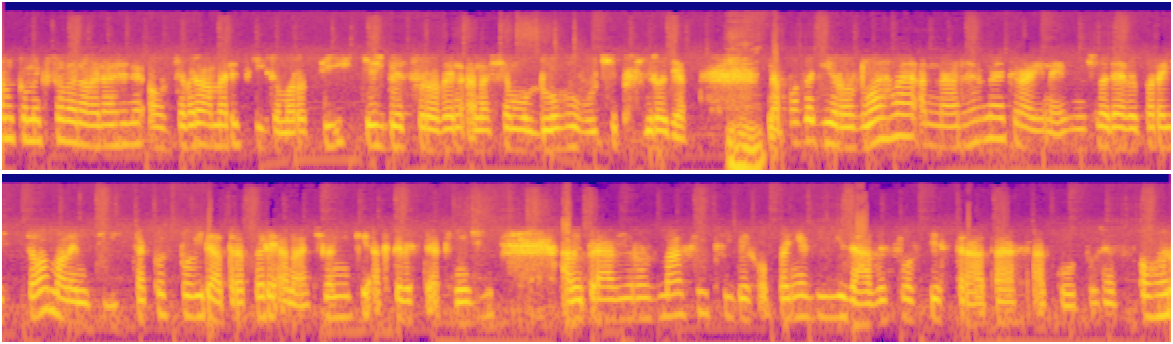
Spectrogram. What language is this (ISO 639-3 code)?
ces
